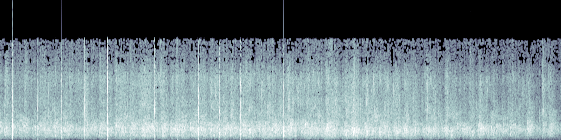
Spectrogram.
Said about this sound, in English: So stand on up if you could, if you'd like to, and receive a round of applause.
